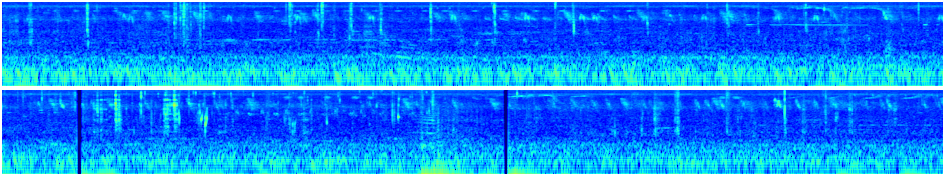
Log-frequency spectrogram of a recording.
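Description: Birds chirping with many short, high, downward-sliding calls over a steady low rumble, with a brief louder noise about two-thirds of the way through.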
